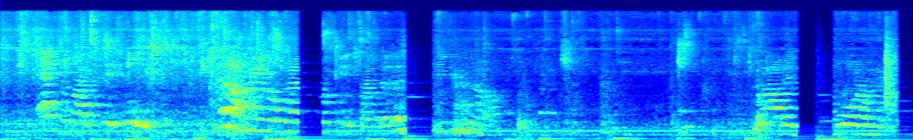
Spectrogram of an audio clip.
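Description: Feet being washed under running water in a sink, with the tap's steady splashing heard close up while people talk over it.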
